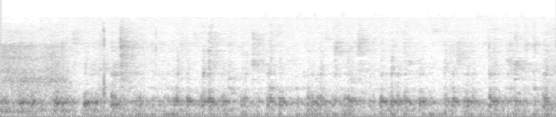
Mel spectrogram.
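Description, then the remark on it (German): Water heating on a stove gives off a steady low rumble and soft hiss, with faint scattered crackles and pops as it warms, fairly quiet and continuous with no voices. “Hm, Wasser wird langsam warm.”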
